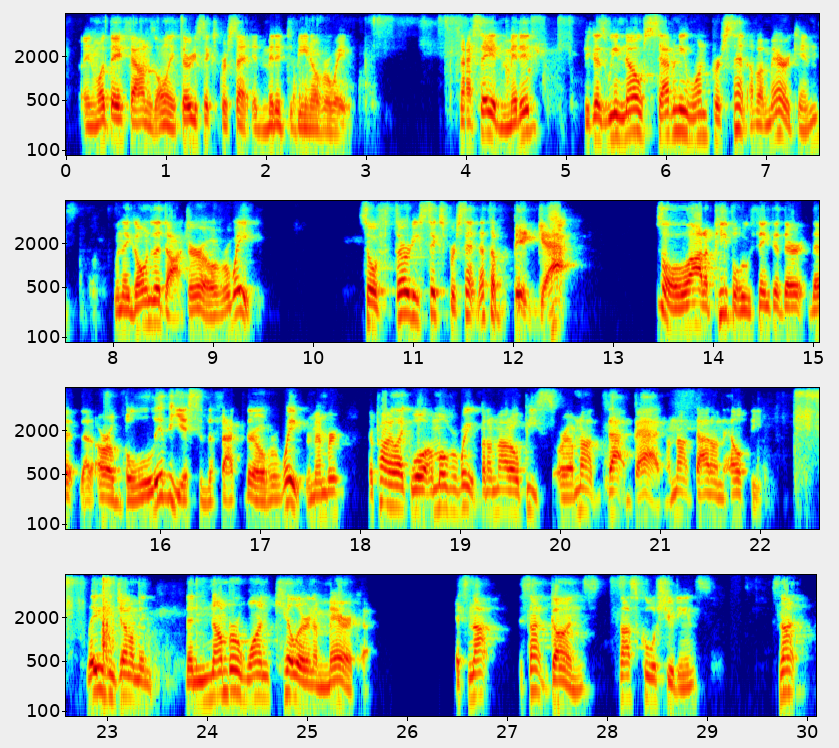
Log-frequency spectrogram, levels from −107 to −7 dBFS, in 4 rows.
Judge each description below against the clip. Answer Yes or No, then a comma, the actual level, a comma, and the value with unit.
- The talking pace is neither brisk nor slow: Yes, average, 185 wpm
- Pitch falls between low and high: Yes, medium, 160 Hz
